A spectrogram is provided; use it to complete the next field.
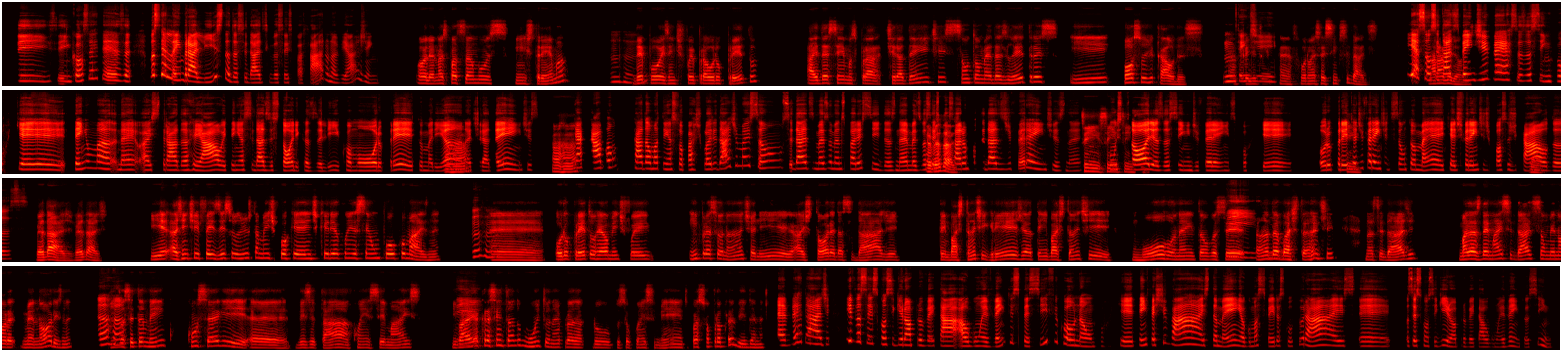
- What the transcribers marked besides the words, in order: tapping
- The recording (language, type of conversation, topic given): Portuguese, podcast, Qual foi uma viagem que transformou sua vida?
